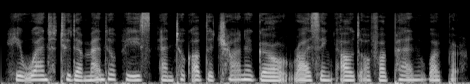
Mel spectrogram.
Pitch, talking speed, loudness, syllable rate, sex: 200 Hz, 230 wpm, -16 LUFS, 5.3 syllables/s, female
